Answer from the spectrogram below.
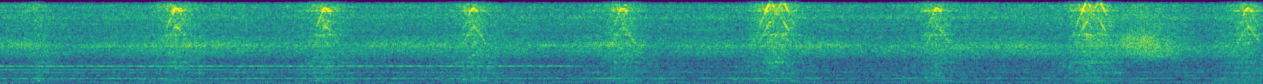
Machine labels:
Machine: slide rail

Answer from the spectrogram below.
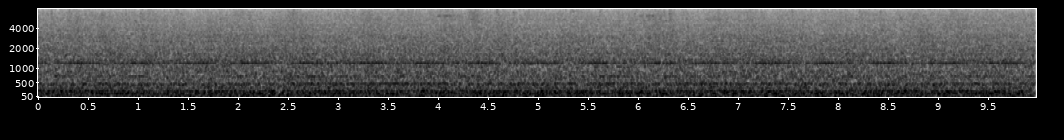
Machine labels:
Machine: fan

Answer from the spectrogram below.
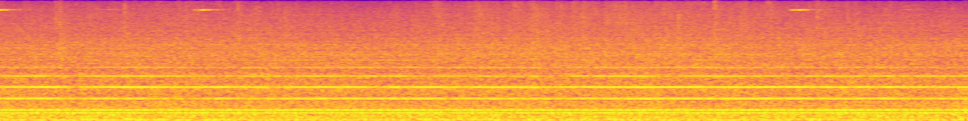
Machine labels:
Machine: fan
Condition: normal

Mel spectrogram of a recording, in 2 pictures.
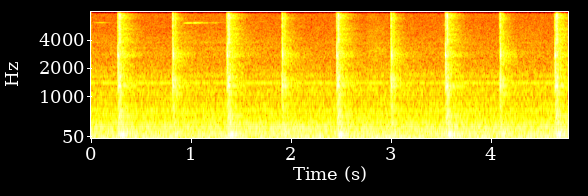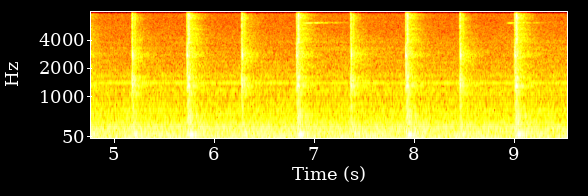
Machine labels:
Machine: valve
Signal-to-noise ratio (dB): 6 dB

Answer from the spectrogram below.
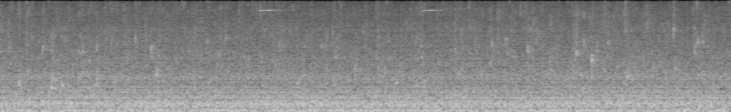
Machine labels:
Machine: pump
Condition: normal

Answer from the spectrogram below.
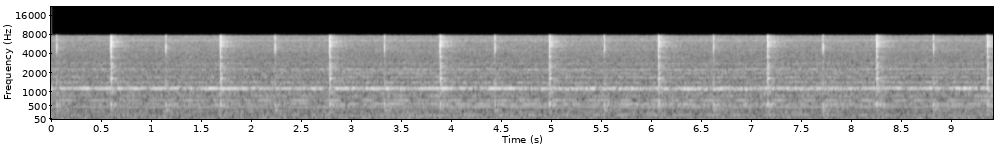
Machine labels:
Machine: valve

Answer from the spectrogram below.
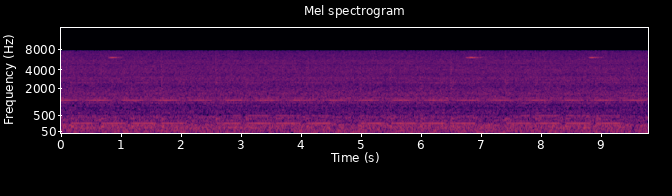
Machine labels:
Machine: slide rail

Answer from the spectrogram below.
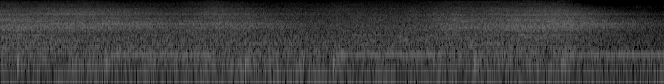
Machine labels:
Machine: slide rail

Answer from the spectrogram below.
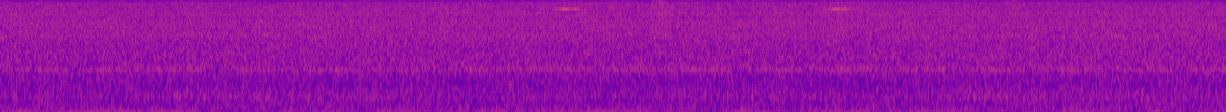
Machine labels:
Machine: fan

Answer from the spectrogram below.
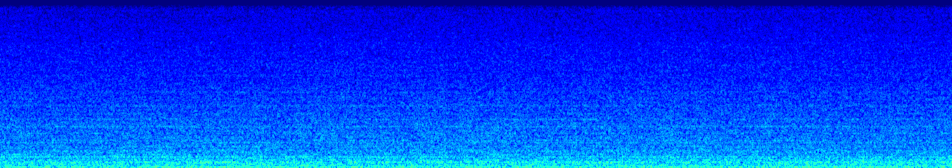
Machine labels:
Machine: fan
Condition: abnormal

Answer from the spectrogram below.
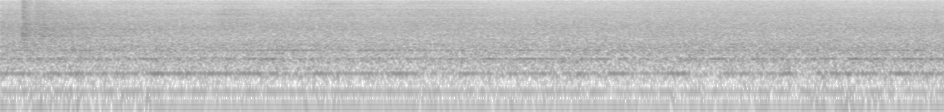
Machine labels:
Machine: fan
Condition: abnormal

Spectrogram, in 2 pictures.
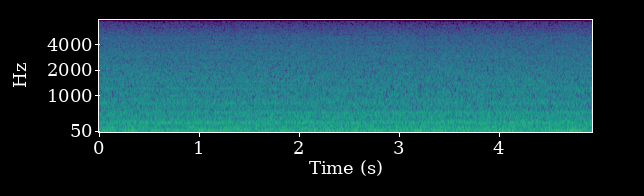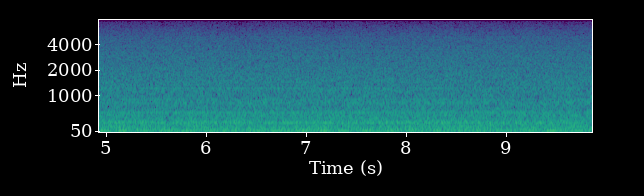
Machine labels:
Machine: fan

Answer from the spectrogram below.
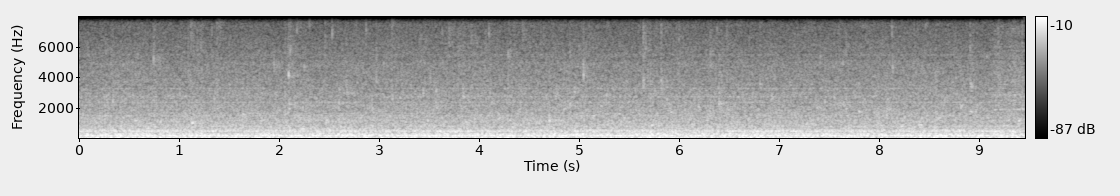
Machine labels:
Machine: pump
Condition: normal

